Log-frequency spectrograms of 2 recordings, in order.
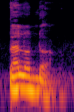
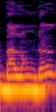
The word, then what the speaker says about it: Ballon d'Or: Nah, kenapa saya ngomongnya Ballon d'Or? Karena kalau aksen Prancis kan N itu bacanya di ang ya. Jadi Ballon d'Or ya istilahnya tuh. Tapi ya biar enak ngomongnya Ballon d'Or aja ya, Ballon d'Or.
